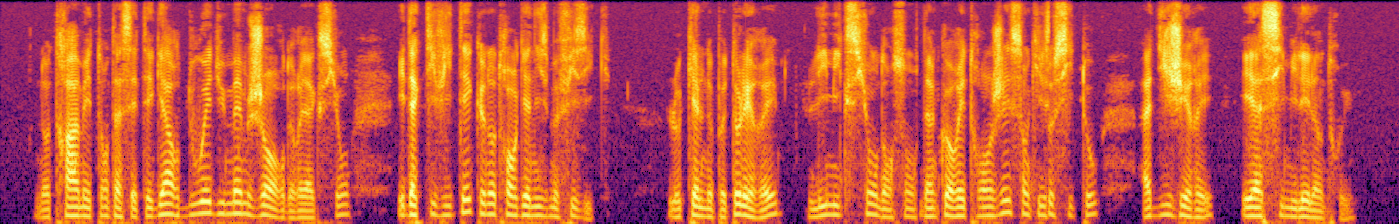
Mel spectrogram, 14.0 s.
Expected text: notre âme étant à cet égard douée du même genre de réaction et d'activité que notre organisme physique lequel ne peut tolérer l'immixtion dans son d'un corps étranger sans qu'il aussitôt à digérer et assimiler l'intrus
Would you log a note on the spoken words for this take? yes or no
no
